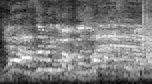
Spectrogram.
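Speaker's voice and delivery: loud, high crowd call; rally the whole room; loud and high celebratory shout. Real, not acted. Shouting to audience after trick.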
